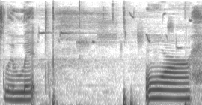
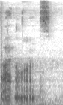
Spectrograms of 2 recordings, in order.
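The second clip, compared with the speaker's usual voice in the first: breathy whisper of eidolons; 5 dB quieter than usual. Shown as a demonstration. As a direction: breathe the word eidolons softly. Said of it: "echoed word, whispered".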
